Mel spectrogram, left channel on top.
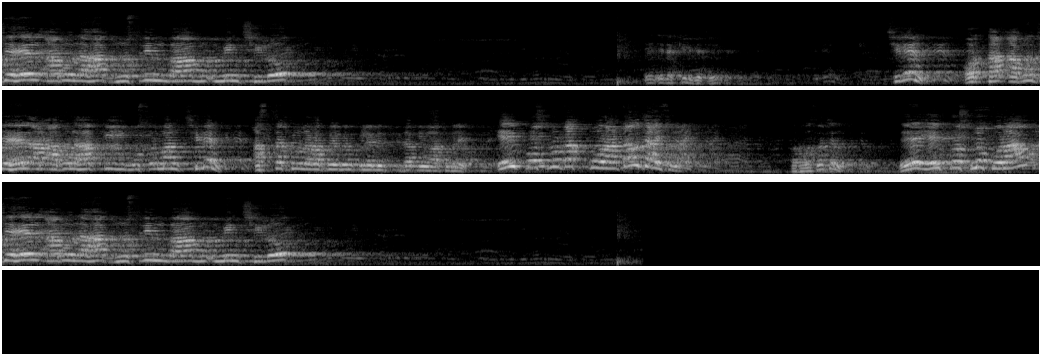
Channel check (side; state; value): right; drops out; at 6.3 s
